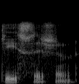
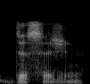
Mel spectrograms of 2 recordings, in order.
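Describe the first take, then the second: First: The first vowel is not a short i sound. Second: The first vowel is a short i sound. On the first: The speaker calls it wrong. "it's pronounced as decision. And decision is incorrect" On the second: The speaker calls it right. "It's decision"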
